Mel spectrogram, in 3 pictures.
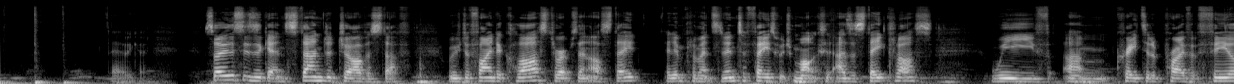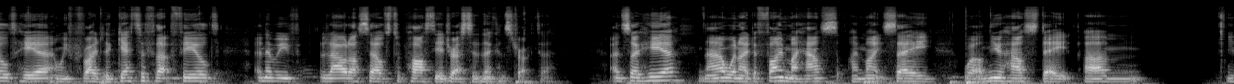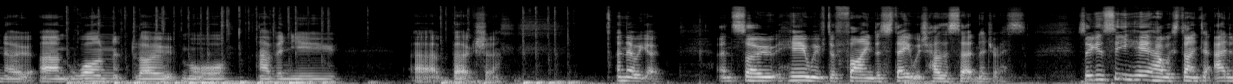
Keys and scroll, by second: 0.4 Return.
